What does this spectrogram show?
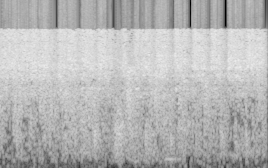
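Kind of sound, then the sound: crowd, audience applause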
